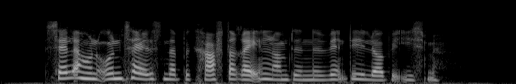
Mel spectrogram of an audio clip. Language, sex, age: Danish, female, 24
